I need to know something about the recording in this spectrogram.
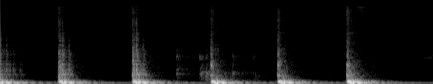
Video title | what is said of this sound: Türdämmung - krasser Trick beim VW T7! | hier hängt einfach das Kabel am Blech und sobald der Woofer läuft, fängt alles wieder an zu klappern an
